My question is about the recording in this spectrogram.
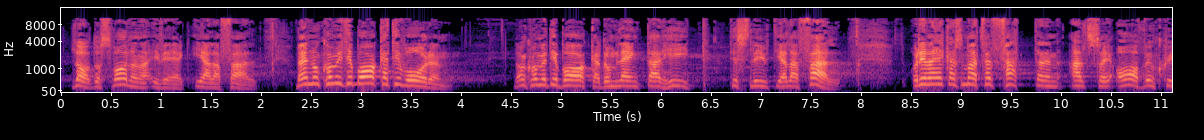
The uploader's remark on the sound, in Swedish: Inspelad i Tabernaklet i Göteborg 2016-04-03.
